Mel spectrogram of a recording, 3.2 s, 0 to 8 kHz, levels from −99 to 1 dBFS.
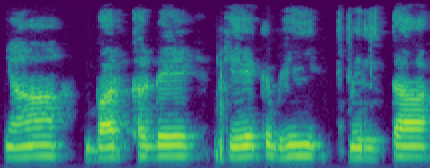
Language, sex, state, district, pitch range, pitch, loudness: Hindi, male, Bihar, Supaul, 135-145 Hz, 145 Hz, -19 LUFS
